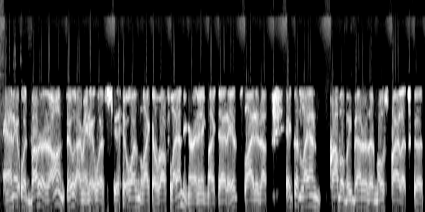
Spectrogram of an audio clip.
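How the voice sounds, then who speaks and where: A man's voice: on the low side, a little fast, fairly bright tone, no room sound. An older man being interviewed on the radio, talking in a folksy, rambling way and repeating himself. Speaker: interview guest, retired airline pilot. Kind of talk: conversational radio phone interview. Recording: thin telephone line sound.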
